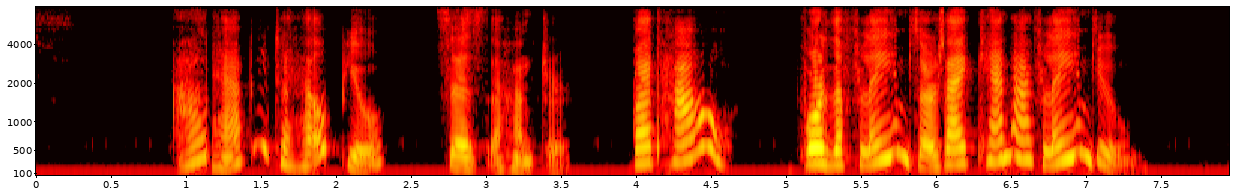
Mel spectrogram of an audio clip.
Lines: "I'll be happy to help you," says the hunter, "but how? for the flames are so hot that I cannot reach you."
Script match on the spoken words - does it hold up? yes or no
no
